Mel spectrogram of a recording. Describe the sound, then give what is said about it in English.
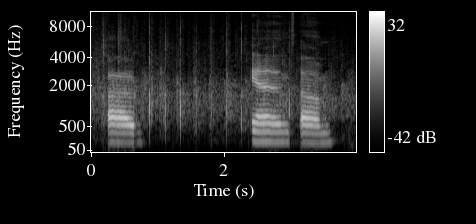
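Audience applause for the speaker's son: a steady patter of sharp handclaps runs throughout, joined in three bursts by loud, sustained cheering voices held on a steady pitch. “So if you guys give him a round of applause.”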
